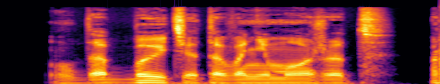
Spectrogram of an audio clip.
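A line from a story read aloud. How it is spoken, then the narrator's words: Muttering. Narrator (Russian): пробормотал Гаранин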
